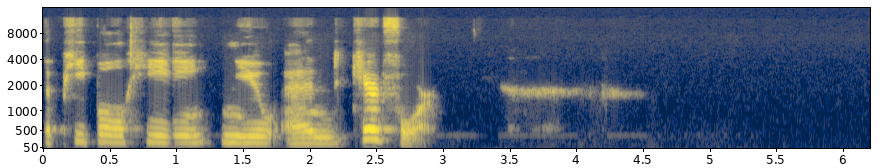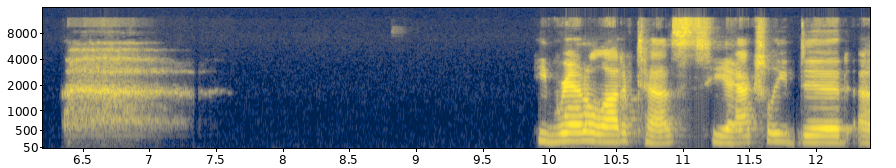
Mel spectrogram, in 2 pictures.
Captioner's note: sighs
